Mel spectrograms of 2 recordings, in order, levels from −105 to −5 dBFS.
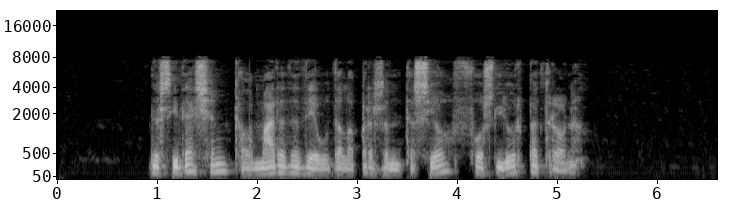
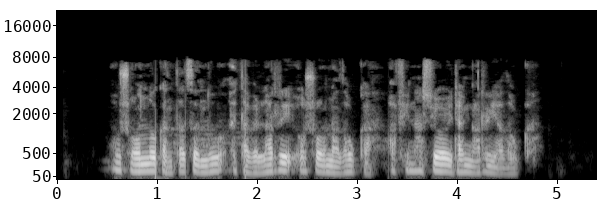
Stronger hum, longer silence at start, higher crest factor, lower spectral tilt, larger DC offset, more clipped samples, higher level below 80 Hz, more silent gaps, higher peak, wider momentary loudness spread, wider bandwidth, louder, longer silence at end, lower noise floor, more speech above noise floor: neither; first, 0.95 s vs 0.55 s; about the same, 20 dB vs 20 dB; second, -3 dB/octave vs -4.5 dB/octave; neither; neither; second, -76 dBFS vs -62 dBFS; neither; second, -18 dBFS vs -10 dBFS; second, 10 LU vs 14 LU; about the same, 8.2 kHz vs 8 kHz; second, -36 LUFS vs -28 LUFS; first, 1.35 s vs 0.6 s; about the same, -86 dBFS vs -88 dBFS; second, 50 dB vs 60 dB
